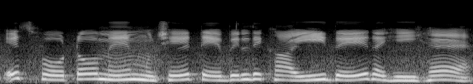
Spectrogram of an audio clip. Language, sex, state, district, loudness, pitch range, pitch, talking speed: Hindi, female, Madhya Pradesh, Katni, -11 LUFS, 200-230 Hz, 210 Hz, 115 wpm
